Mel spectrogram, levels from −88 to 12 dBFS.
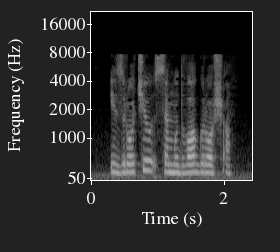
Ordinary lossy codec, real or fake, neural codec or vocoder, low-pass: AAC, 24 kbps; real; none; 10.8 kHz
